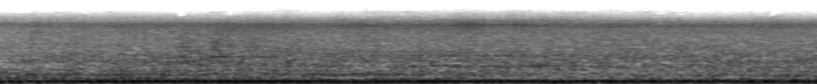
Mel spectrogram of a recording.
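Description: A motor vehicle's engine running steadily, heard as a low, even hum.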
